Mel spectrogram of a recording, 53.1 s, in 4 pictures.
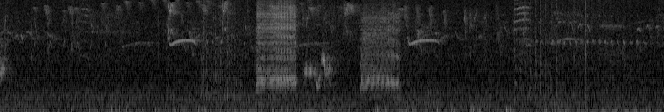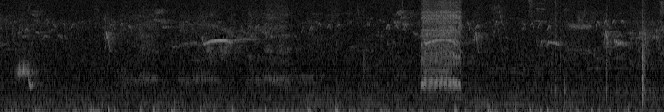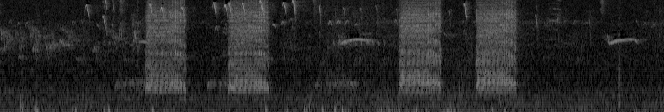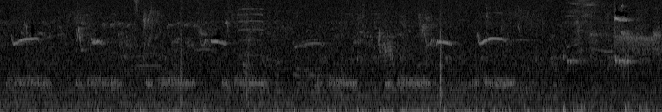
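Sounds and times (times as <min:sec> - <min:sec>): birds chirping: 0:00.0 - 0:53.0
harsh bird calls: 0:21.6 - 0:22.7, 0:29.0 - 0:32.2, 0:33.0 - 0:37.0.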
